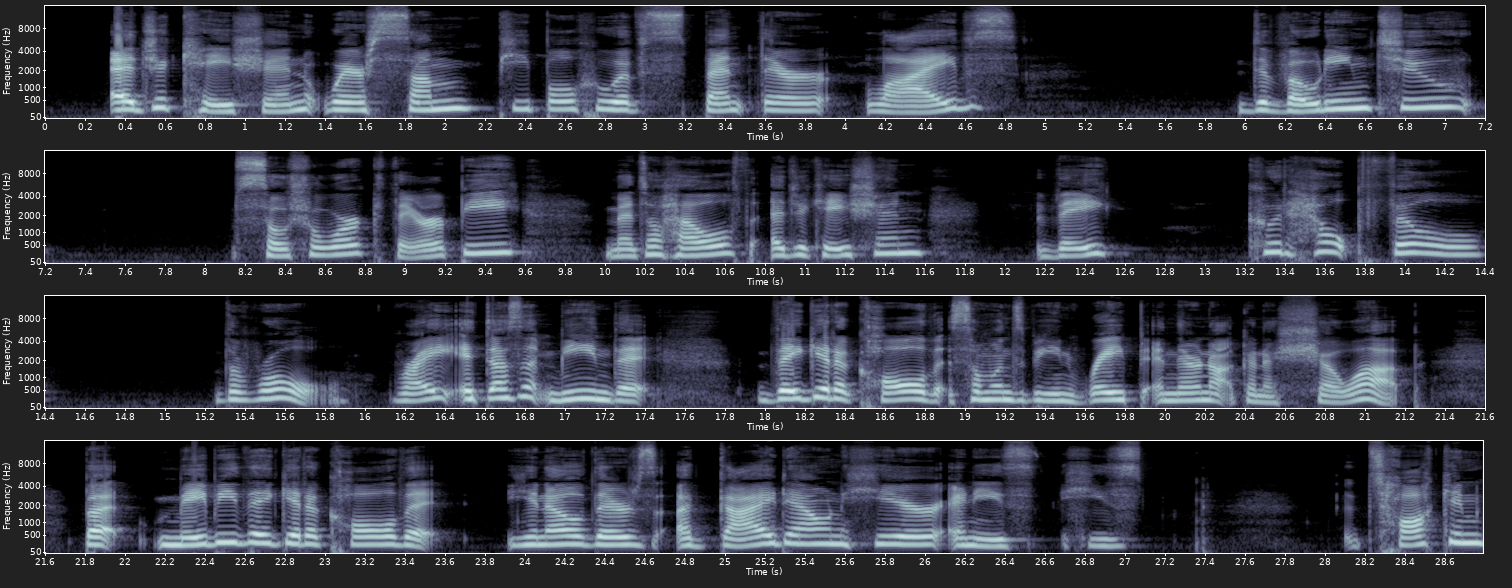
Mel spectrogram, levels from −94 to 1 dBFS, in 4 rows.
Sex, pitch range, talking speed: female, 190-240 Hz, 125 wpm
